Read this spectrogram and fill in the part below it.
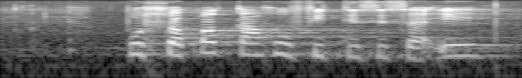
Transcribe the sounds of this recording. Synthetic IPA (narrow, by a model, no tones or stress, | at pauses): b̥ʊɬɔkʼwakʼahʊfitʼisisaʔɪ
